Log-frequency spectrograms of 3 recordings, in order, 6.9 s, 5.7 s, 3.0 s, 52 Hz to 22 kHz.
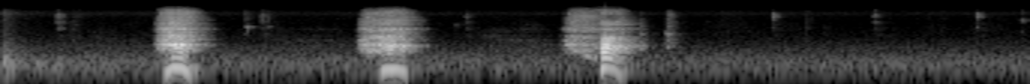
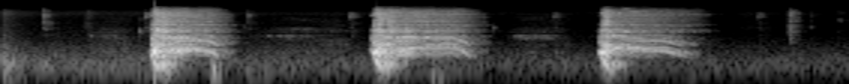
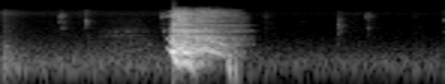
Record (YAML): exhalation_length: 6.9 s
exhalation_amplitude: 25956
exhalation_signal_mean_std_ratio: 0.26
three_cough_length: 5.7 s
three_cough_amplitude: 26028
three_cough_signal_mean_std_ratio: 0.35
cough_length: 3.0 s
cough_amplitude: 26027
cough_signal_mean_std_ratio: 0.26
survey_phase: beta (2021-08-13 to 2022-03-07)
age: 65+
gender: Male
wearing_mask: 'No'
symptom_runny_or_blocked_nose: true
smoker_status: Never smoked
respiratory_condition_asthma: false
respiratory_condition_other: false
recruitment_source: Test and Trace
submission_delay: 3 days
covid_test_result: Negative
covid_test_method: RT-qPCR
